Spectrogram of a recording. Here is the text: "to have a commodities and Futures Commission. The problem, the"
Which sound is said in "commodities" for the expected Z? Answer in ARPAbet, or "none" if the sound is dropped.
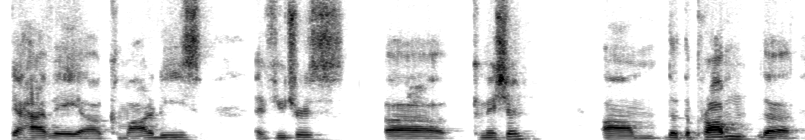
Z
